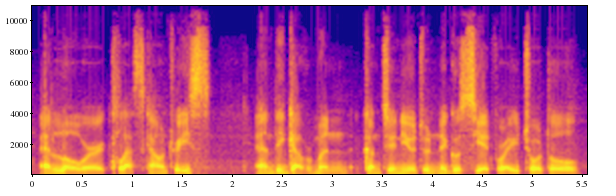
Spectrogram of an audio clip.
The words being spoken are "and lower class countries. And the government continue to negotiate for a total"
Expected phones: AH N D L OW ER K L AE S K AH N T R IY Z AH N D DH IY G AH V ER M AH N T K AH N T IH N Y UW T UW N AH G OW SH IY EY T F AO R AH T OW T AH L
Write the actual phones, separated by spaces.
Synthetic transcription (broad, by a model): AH N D L OW ER K L AE S K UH N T R IY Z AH N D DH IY G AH V ER M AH N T K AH N T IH N Y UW T UW N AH G OW S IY EY T F AO R AH T OW T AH L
